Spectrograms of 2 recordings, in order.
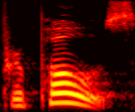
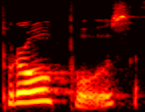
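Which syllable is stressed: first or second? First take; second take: second; first. First: The stress is on the second syllable. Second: The stress is on the first syllable. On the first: The speaker calls it right. "verbs normally take the stress on the second syllable" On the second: The speaker calls it wrong. "I don't say propose"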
